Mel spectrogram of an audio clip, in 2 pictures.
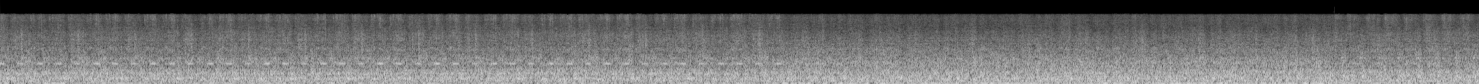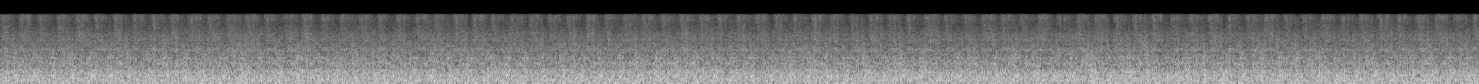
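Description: Industrial terry-towel weaving loom running at full speed: a loud, steady, dense mechanical clatter.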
